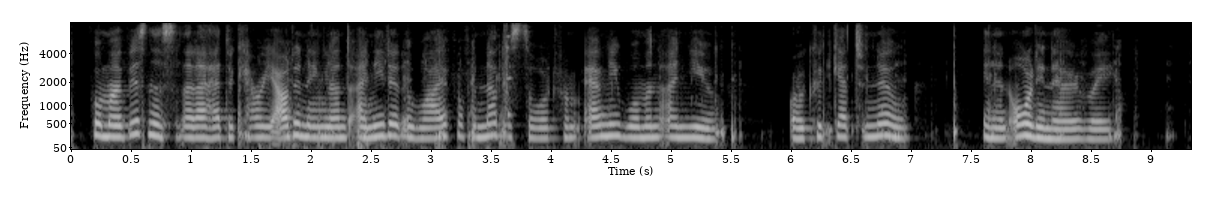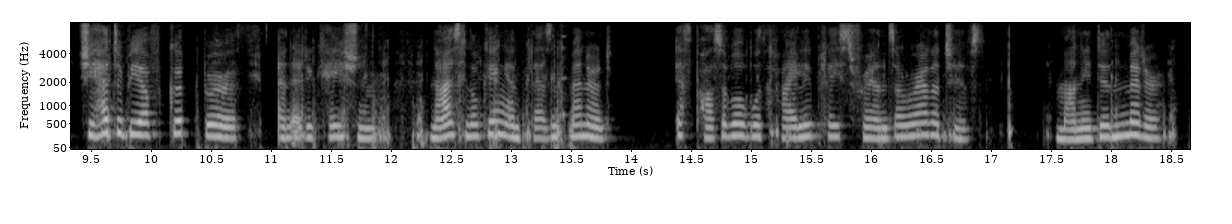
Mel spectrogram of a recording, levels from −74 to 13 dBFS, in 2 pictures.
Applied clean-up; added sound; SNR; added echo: neural mask model RNNoise.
